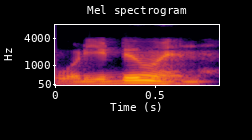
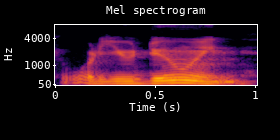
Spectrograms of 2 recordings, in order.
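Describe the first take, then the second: First: The final G of doing is dropped. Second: The final G of doing is pronounced. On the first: "You could just say" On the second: "if you were to say"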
